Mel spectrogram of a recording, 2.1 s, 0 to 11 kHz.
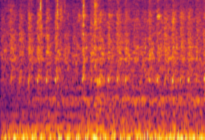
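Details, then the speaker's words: V6 car found at auction after 10 years, at idle: rough low idle with quick light tapping and uneven beat; owner first suspects lifter tap, then piston slap or rod knock, and feels a misfire. "up I hear a lifter tap from the engine I think that's a lifter tap let's pop the hood real quick"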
